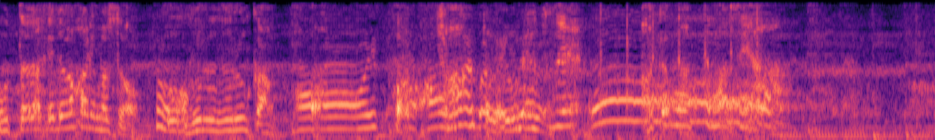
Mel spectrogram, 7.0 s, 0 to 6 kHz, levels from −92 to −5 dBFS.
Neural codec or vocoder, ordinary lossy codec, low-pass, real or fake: codec, 16 kHz, 16 kbps, FunCodec, trained on Chinese and English, 50 frames a second; MP3, 32 kbps; 5.4 kHz; fake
